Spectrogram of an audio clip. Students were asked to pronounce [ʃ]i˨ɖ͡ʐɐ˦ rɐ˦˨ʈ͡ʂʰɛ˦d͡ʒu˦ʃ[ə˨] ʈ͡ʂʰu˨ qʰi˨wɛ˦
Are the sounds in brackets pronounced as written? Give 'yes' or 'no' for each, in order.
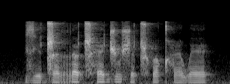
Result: no, yes

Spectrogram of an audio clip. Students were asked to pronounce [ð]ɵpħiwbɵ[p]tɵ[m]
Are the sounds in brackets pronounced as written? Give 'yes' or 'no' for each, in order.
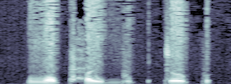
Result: no, yes, no

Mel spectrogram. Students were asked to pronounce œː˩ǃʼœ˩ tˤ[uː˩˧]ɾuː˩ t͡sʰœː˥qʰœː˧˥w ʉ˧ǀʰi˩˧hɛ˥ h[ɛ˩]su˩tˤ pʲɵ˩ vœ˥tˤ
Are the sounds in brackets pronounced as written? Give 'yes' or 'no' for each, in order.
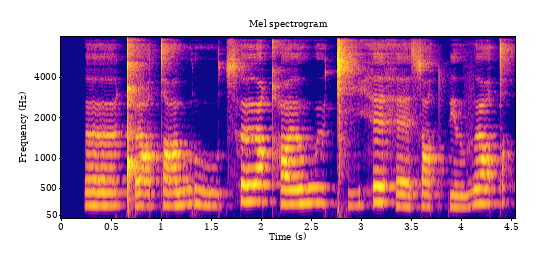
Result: yes, yes

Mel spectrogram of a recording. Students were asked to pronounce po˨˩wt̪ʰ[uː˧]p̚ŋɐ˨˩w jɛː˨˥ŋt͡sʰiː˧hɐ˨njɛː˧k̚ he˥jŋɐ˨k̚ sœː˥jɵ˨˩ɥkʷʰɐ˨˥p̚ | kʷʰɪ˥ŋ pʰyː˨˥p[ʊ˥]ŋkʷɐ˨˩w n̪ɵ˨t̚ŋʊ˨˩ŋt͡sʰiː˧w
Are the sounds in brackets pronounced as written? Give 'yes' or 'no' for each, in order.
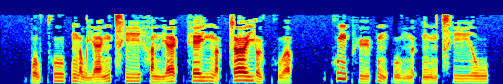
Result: yes, no

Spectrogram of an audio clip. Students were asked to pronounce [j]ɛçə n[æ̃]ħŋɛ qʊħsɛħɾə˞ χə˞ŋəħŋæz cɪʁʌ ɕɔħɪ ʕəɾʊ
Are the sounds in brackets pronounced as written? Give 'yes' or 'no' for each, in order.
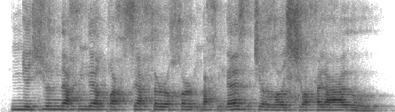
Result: no, no

